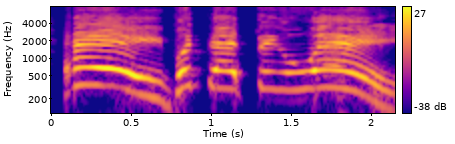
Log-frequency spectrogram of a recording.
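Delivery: loud high yell, then slow; shouting. Retold or imitated. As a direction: bark the order out loud. Retold shout at Jackie.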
